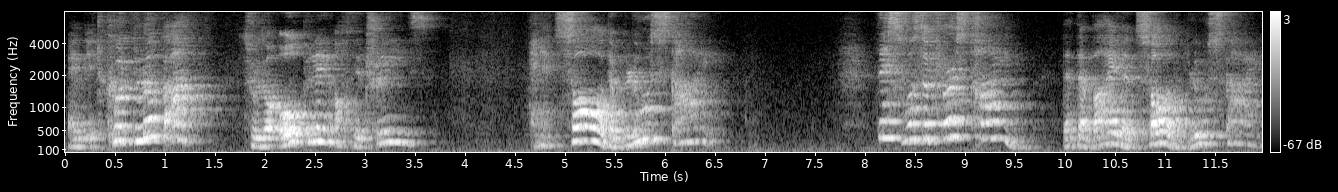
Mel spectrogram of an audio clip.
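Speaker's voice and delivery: put-on gentle storytelling to children; story narration. A narrator's reading. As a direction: read it like a fairy tale for little ones. Teacher tells the violet story.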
